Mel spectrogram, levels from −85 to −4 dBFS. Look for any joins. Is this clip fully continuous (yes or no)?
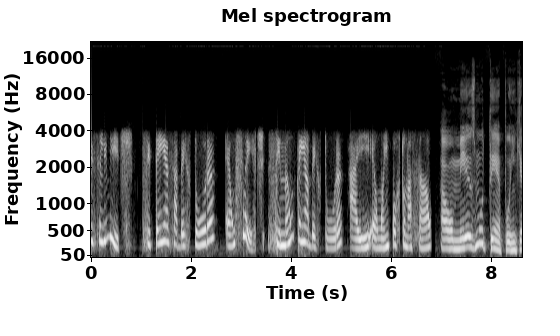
no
